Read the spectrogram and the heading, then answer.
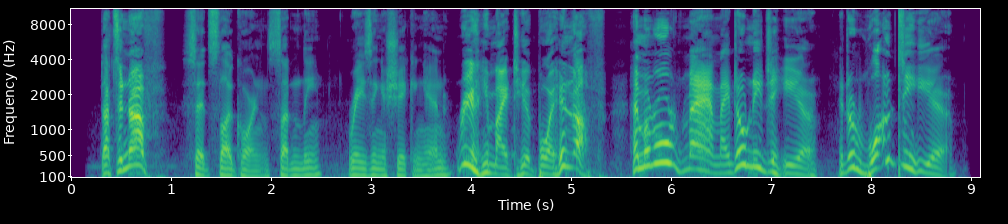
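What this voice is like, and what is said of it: Performed character voice while reading. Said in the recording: “Forgive my terrible impersonations”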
